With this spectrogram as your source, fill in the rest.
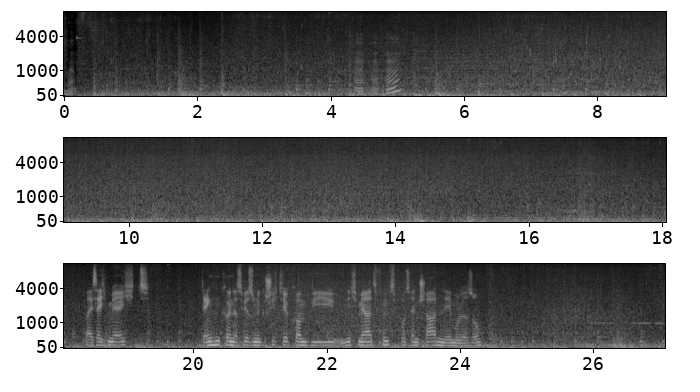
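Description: A paddle splashes steadily in flowing water.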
